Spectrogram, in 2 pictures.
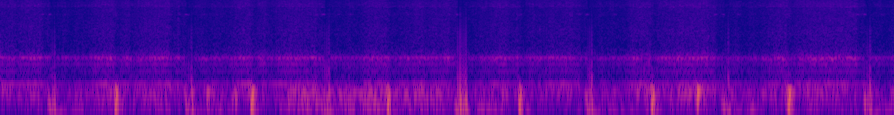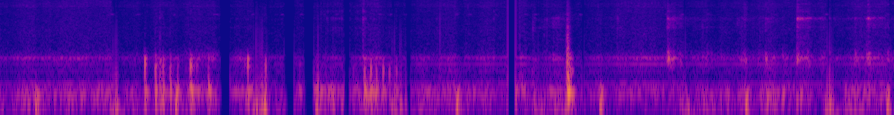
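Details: Own heartbeat recorded through a stethoscope for relaxation, at times holding breath or playing a game to raise the rate, after a restaurant lunch; regular thumps over a steady low hum, handling rustle later; normal heart sounds.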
